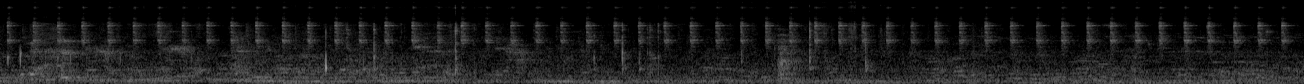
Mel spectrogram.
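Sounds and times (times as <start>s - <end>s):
mechanical ticking: 0.0s - 13.0s
sharp clicks: 0.0s - 13.0s.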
